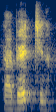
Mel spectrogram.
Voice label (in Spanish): Hermano (de hombre), Zapoteco de Petapa; Vocabulary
